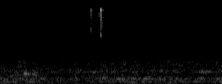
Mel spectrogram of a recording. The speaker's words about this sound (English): So you, you were typing that.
